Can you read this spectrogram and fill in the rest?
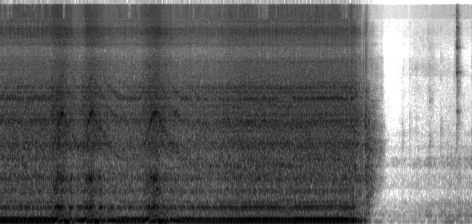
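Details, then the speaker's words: Motorcycle idling after work on the manual cam chain tensioner: an even, steady idle at a constant pitch with no whine (whine would mean the chain is too tight) or chain rattle, then it shuts off; a normal idle. "Sounds pretty good. We're pretty close, right?"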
